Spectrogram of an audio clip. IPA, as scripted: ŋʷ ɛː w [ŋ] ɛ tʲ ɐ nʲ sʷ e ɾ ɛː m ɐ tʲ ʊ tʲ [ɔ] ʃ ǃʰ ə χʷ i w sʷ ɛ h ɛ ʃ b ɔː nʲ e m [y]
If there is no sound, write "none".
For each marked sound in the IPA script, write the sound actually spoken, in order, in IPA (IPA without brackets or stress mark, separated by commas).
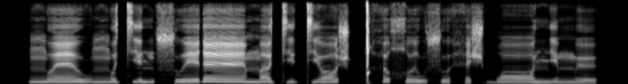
ŋʷ, ɔː, ʏ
